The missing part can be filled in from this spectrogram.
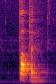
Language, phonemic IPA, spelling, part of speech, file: Dutch, /ˈpɑpə(n)/, pappen, verb / noun, Nl-pappen.ogg
- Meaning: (verb) to smear with paste; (noun) plural of pap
